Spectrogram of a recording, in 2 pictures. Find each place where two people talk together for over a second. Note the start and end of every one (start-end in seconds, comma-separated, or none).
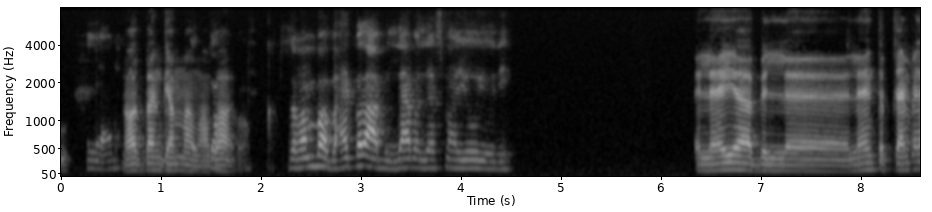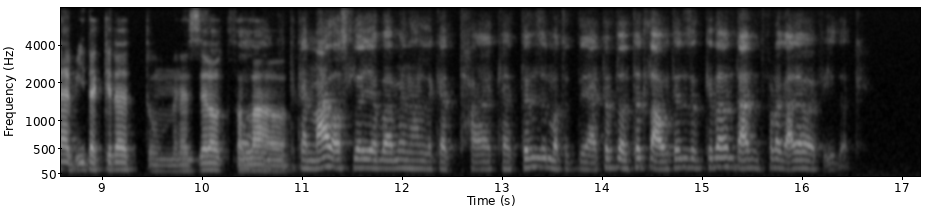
none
